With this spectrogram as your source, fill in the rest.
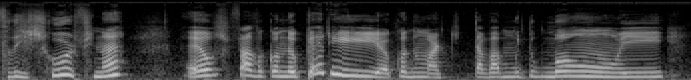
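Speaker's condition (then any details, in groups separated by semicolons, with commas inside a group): Cerebral palsy; diparetic form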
